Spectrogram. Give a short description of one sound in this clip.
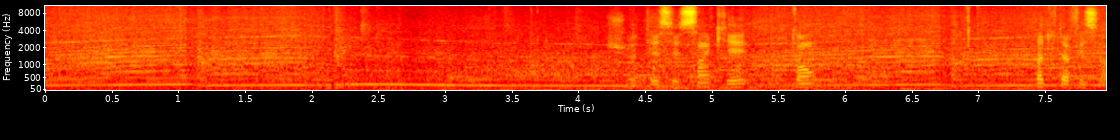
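A racing car engine drones steadily, its pitch shifting with the gears.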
